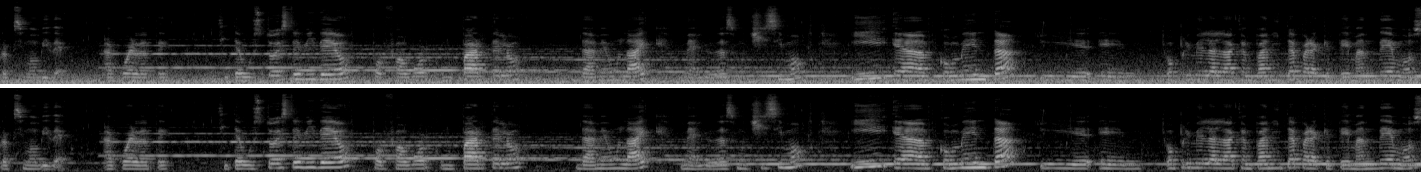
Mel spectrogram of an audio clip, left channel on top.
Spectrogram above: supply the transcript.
video. Acuérdate, si te gustó este video, por favor compártelo, dame un like, me ayudas muchísimo, y comenta y oprime la campanita para que te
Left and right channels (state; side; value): noise; left; rumble, 2 dB below the sound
